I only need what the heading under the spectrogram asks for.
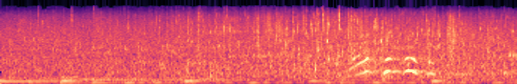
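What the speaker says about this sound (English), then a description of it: "release the plug and let the water just rip through the trench that we created" Water released from a plug rushes through a freshly dug trench beside a camp, a steady outdoor wash of flowing, trickling water with faint voices and a few high chirps in the background.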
